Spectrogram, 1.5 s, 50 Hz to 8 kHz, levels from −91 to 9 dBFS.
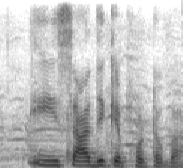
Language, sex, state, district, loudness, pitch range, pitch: Bhojpuri, female, Jharkhand, Palamu, -17 LUFS, 195-215 Hz, 200 Hz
